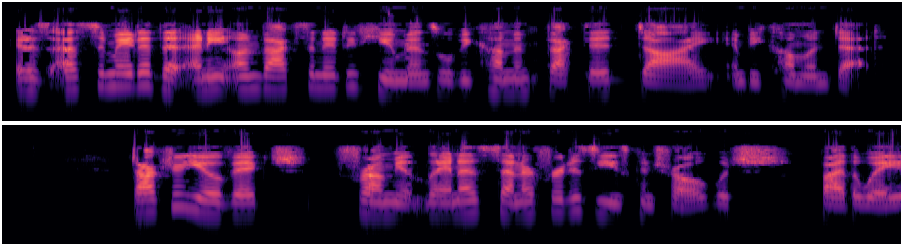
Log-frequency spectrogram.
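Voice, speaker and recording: A woman's voice: low voice, a bit bright, no echo. A woman teacher with a slightly whiny voice records chatty, reassuring classroom instructions. She explains each step with plenty of ums. The sound is dry and a little dull, as from a basic computer microphone. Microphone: computer microphone, screen recording.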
